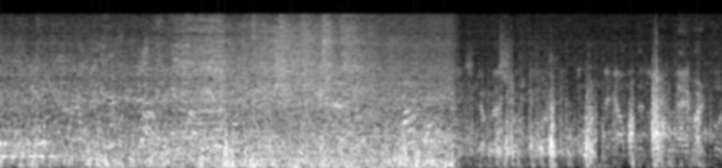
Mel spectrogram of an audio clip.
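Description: The Howrah-Chennai Mail runs along the track as heard from inside a carriage, a loud steady rumbling roar that suddenly drops to quieter rattling and clattering in the last few seconds.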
